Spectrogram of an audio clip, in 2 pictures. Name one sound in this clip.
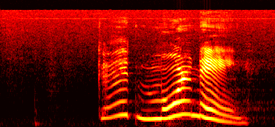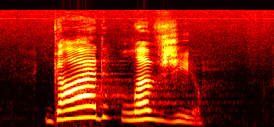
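A woman speaks in a lively, sing-song voice through a microphone.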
